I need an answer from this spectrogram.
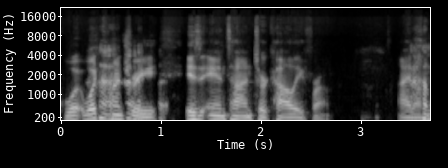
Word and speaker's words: Turkalj: Turkali. All right. Anton Turkali. All right. Anton Turkali. Now there's a J at the end, but you were going to tell me that that's pronounced as a Y.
